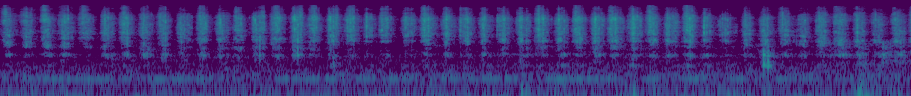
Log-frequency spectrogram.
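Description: Fingertips and nails rub and scratch the side of an empty, hollow red plastic party cup held up close to a microphone. Quick, uneven scratchy strokes repeat steadily with a bright, raspy texture. The scraping stays soft and close throughout.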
